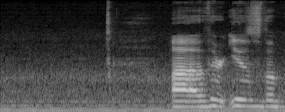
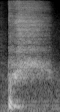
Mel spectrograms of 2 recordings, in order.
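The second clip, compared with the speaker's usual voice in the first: imitated splash, "psh"; voiceless splash at the bottom of a fall; splash sound. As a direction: make a short hissy splash with the mouth. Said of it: "as he falls in a".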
